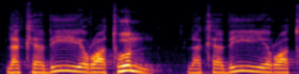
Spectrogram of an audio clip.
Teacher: بعد از تنوین حمزه آمده بنا در اینجا هم لبیرة لبیرة تنوین را کاملاً ظاهر می‌کنیم آشکار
